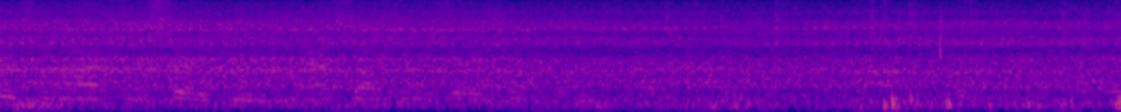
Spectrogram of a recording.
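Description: Faint, indistinct voices talking in the first second or so, over a steady outdoor background hiss.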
